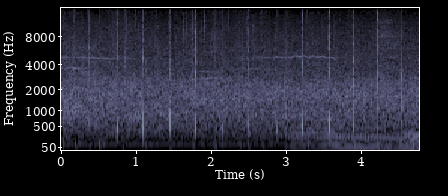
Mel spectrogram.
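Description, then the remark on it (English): A crowd at a worship service applauds and cheers people on as they come forward, with a dense wash of clapping punctuated by sharp claps landing on a steady, even beat. A faint high whistle-like tone rises above it, and a low hum enters toward the end. “Everyone cheer them on as they come.”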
